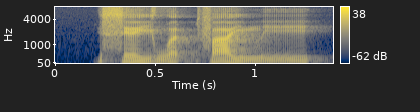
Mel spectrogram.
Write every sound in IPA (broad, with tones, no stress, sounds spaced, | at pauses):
s e˥ j w ɐ˧ t̚ f aː˧ j m iː˨˥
